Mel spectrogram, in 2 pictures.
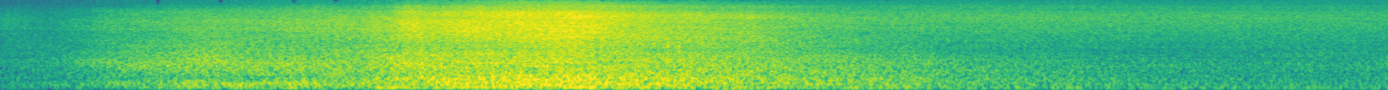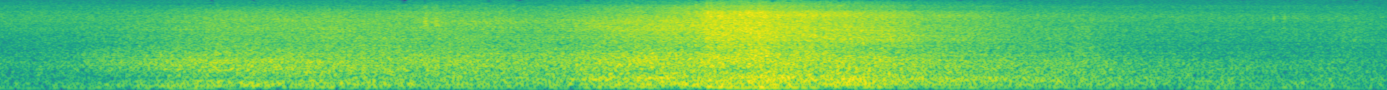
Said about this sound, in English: I had a question about page zero because I read that the first sound is the ocean.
